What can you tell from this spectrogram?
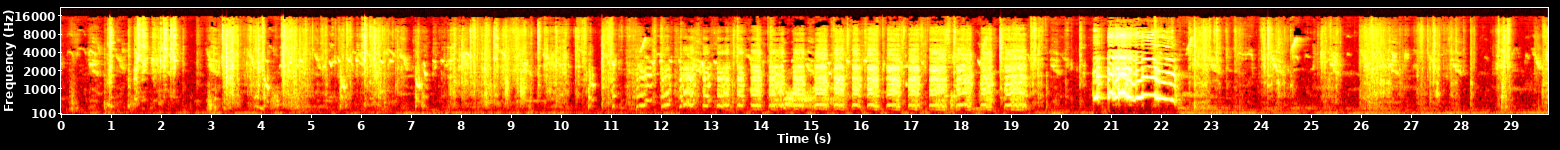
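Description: Chickens clucking, with a rooster crowing loudly once about two-thirds of the way in, amid scattered clicks and knocks.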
